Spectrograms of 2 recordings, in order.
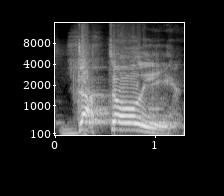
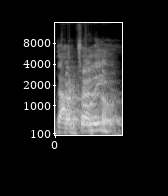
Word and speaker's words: Dattoli: Dattoli. Did I say it right? You said it perfect. Dattoli?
